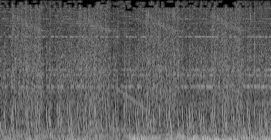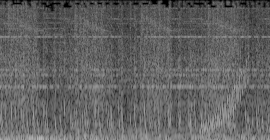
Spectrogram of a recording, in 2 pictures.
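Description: Rapid video game hit and zap sound effects patter constantly.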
